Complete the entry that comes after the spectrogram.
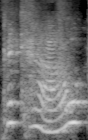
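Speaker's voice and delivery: high, rising query; questioning echo. Real, not acted. Chatting about chocolate, querying a technical word, surprised. Queries friend's unfamiliar word.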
